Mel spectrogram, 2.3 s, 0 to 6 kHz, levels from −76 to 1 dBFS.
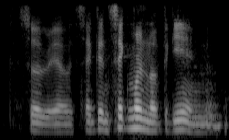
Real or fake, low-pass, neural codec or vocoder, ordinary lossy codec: fake; 5.4 kHz; codec, 24 kHz, 0.9 kbps, WavTokenizer, medium speech release version 1; none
